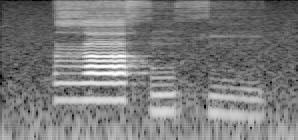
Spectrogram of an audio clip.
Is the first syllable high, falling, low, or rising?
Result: high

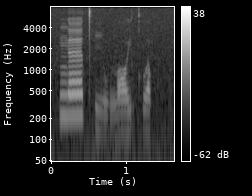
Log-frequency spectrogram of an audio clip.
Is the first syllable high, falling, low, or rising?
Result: high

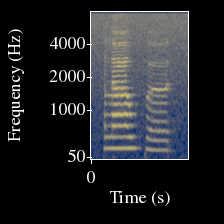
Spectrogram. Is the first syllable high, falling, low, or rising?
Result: high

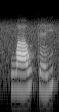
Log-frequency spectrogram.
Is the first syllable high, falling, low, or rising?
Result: rising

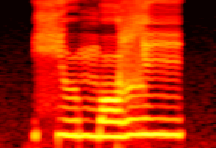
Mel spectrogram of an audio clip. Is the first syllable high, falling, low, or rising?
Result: low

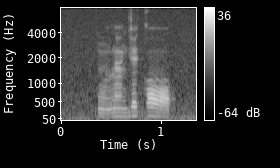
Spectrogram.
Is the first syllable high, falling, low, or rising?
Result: low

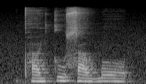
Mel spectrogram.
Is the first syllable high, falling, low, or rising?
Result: low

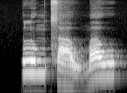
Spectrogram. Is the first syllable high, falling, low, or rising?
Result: high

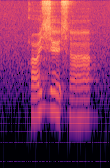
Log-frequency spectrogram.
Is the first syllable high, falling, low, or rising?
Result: rising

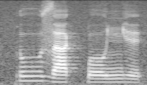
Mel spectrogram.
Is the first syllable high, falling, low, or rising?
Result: high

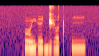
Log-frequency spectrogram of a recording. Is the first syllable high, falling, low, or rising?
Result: low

